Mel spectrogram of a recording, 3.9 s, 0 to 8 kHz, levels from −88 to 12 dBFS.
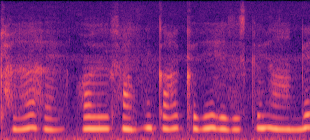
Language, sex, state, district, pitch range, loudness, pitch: Hindi, female, Goa, North and South Goa, 240-260 Hz, -14 LUFS, 250 Hz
